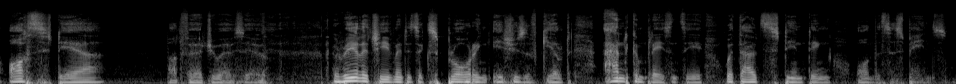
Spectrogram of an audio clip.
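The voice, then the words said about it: Put-on northern British accent. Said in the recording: “That sounded northern. ... That sounded northern with a little south. ... how was that accent? ... That was a real British accent. ... the American idea of what a British accent is?”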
